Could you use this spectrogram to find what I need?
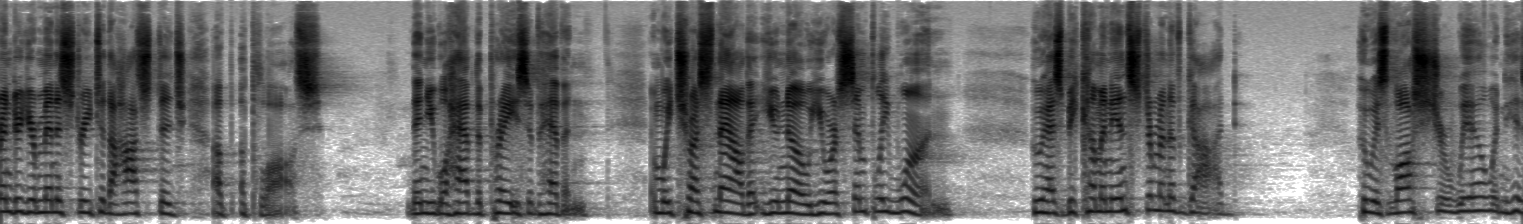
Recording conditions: large echoing room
